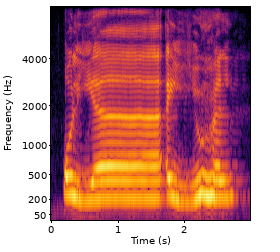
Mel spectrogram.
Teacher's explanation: اس میں سب سے پہلے دیکھا قل، اس میں قوف بہت موٹا پڑھیں گے، قوف قوف، قل لام باریک، قوف موٹا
